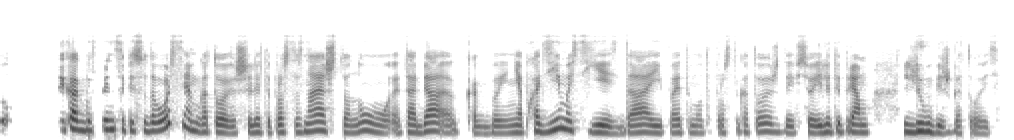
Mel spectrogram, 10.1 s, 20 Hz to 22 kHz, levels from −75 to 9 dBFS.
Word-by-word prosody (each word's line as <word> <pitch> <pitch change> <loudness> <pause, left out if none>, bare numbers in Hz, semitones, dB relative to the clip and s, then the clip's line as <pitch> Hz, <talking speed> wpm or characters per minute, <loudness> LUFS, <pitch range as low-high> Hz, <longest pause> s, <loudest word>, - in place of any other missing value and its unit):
Ну, 465 0 -3 0.5
ты, - - 0
как 250 -5 +9
бы, 225 - +1
в - - -15
принципе, 240 -3 +1
с 205 - -3
удовольствием 235 - +3
готовишь 175 -4 0
или 175 0 0
ты - - -6
просто 180 0 -3
знаешь, 205 +3 +2
что 175 - -3
ну 180 -2 -2
это 180 +1 -3
обя 200 0 +2
а, - - -9
как 155 0 -6
бы 160 0 -3
и - - -6
необходимость 215 +7 0
есть, 170 -4 +1
да, 175 +2 +1
и 165 -1 0
поэтому 170 -1 -6
ты - - -22
просто 170 0 -10
готовишь, 185 +2 -4
да, 165 - -5
и - - -4
всё. 170 +1 -3
Или 170 +3 +2
ты 200 +2 -1
прям 180 -2 +1 0.3
любишь 185 -3 +2
готовить? 155 -2 -9
180 Hz, 220 wpm, -25 LUFS, 170-210 Hz, 0.5 s, как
